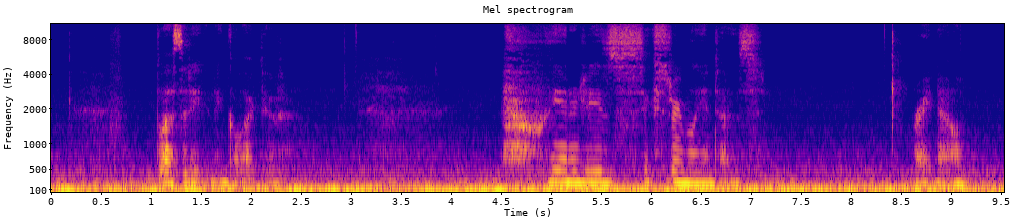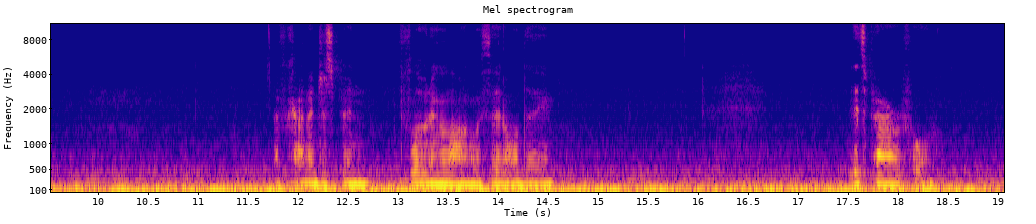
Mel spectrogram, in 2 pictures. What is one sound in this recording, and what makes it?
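A young adult speaks calmly and gently, close to the microphone, with pauses.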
